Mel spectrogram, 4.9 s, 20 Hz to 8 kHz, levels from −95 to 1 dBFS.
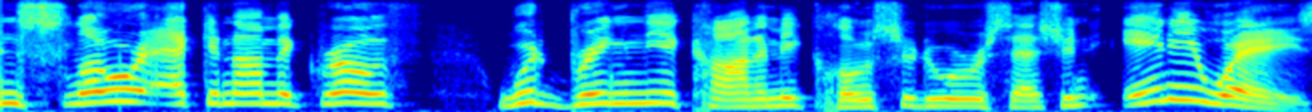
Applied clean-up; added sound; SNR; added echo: none; none; none; none.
